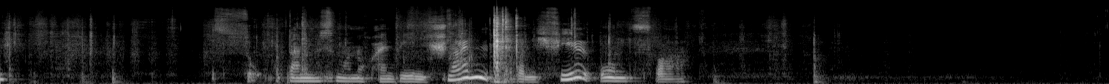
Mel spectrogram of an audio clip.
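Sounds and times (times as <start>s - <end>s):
cardstock rustling: 0.0s - 9.0s.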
